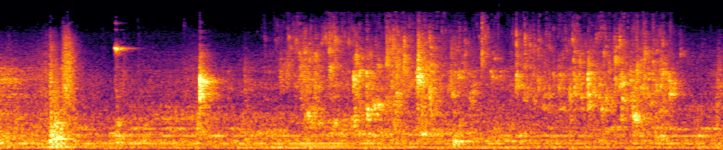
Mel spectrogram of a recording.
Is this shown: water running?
yes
